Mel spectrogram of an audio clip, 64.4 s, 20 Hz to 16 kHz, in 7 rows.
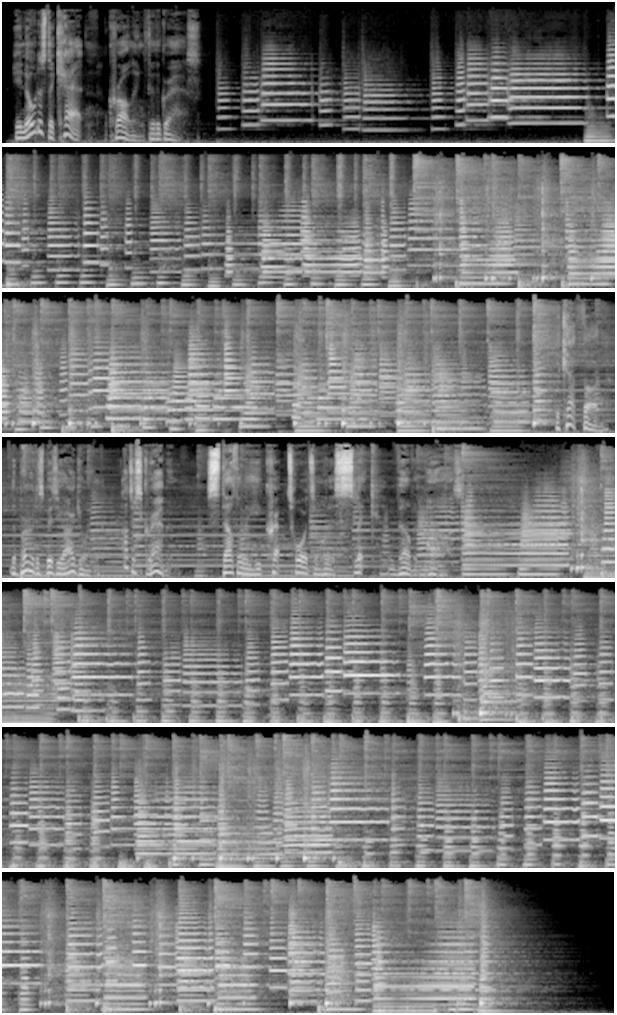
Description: arranged Prokofievs's classic childrens work for 5 brass, one percussion, and a narrator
